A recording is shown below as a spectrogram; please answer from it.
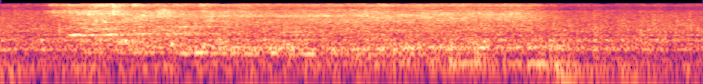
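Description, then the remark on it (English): Water pours steadily into a passata bottle, a continuous hissing, splashy rush that holds at an even level for a couple of seconds, with no one talking. “but what I usually do is when you've put the bottle of passata or the or the or the can of passata, whatever it is, right, put some water in it”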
